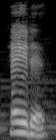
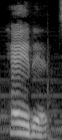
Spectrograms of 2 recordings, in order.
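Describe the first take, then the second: The two takes are said the same way.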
